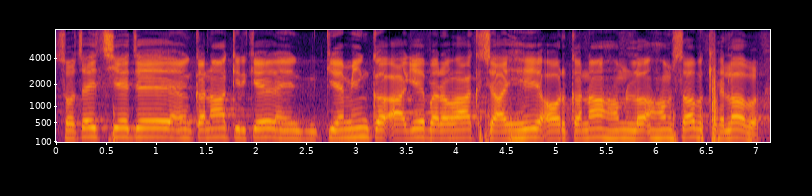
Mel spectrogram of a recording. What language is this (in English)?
Maithili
